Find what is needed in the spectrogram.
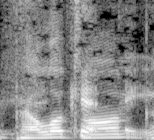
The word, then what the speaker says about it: Peloton: Peloton? – Peloton, say it? – Yeah. – Okay. Peloton.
